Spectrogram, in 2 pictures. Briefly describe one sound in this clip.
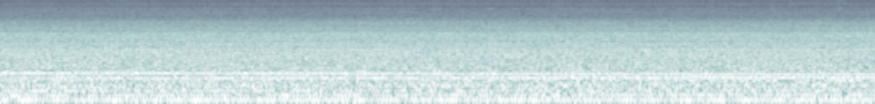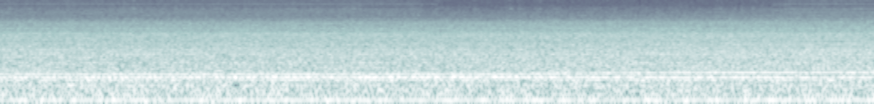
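A computer's cooling fans hum steadily close by.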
